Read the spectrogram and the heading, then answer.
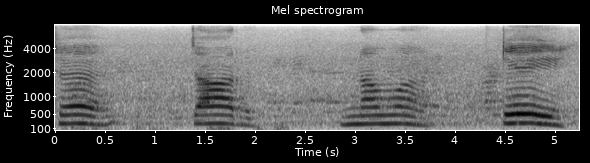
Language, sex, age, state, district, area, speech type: Sindhi, female, 45-60, Uttar Pradesh, Lucknow, rural, read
